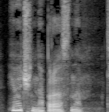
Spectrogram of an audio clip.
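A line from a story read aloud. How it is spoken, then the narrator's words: Quiet woman's reply. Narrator (Russian): тихо ответила женщина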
